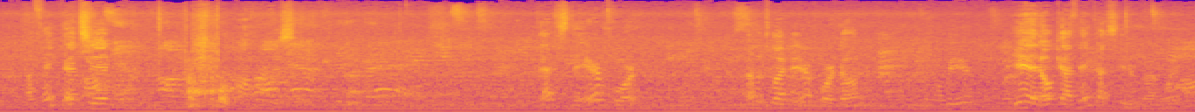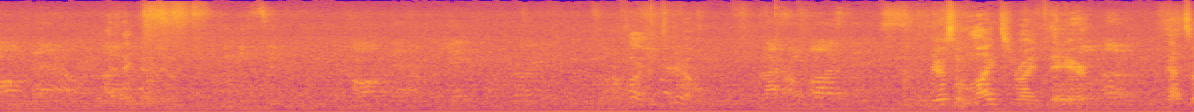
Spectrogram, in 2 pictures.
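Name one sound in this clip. An older man talks calmly nearby.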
